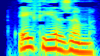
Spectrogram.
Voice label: "Atheism", English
